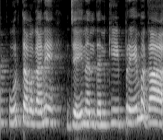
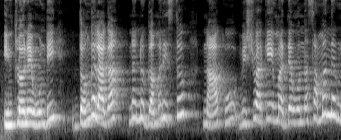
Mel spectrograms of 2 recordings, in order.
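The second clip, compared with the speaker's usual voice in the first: loud, raised accusing voice; furious accusation; 3 semitones higher, 7 dB louder than usual. Acted. Wife accusing her husband of spying, loud and furious. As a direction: let the anger burst out.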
